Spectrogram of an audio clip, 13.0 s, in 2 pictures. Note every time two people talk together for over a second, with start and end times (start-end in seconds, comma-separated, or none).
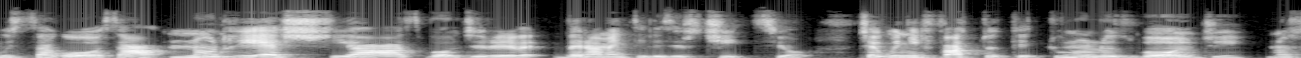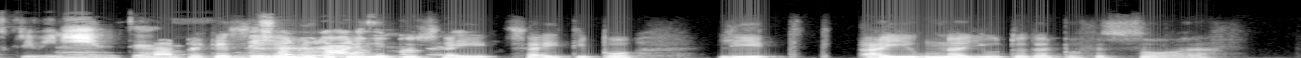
7.2-8.9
